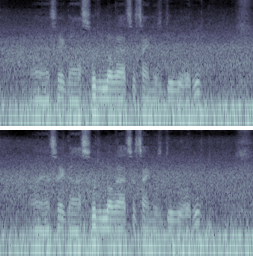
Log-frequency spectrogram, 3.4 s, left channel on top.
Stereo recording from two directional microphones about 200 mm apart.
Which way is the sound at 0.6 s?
Centre (ahead or behind).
